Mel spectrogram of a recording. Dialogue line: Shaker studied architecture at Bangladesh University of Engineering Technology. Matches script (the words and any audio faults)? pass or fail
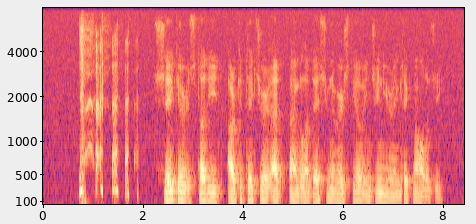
fail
